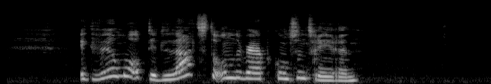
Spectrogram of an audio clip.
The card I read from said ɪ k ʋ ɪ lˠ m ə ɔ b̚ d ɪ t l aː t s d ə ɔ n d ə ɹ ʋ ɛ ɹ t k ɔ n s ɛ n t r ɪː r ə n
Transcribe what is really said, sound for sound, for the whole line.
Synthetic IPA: ɪ k ʋ ɪ lˠ m ə ɔ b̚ d ɪ t l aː t s t ə ɔ n d ə ɹ ʋ ɛ ɹ p k ɔ n s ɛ n t r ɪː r ə n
